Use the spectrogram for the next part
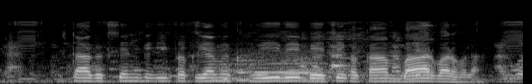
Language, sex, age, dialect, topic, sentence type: Bhojpuri, male, 31-35, Western, banking, statement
